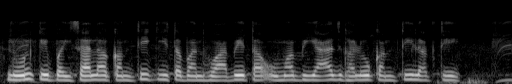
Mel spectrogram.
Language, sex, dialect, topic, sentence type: Chhattisgarhi, female, Western/Budati/Khatahi, banking, statement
